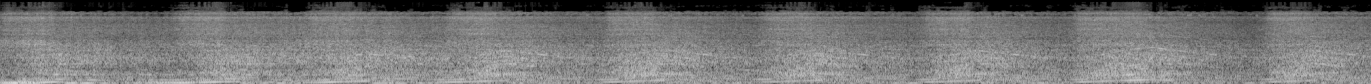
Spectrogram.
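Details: 1978 Jaguar XJ6 Series 2 barn find, off the road 24 years, engine warming up after being stripped to repair a loud rattle; revs pick up cleanly on throttle blips about every two seconds, rising and falling smoothly with no rattle; normal revving.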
